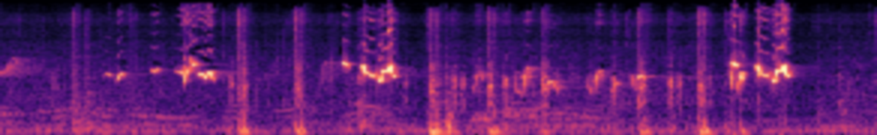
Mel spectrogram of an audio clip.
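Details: Lesser green leafbird singing: quick, scratchy chirped notes around the upper-middle range, clustering into brighter warbled bursts near one, two and four seconds, with soft clicks and faint rustling between phrases.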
